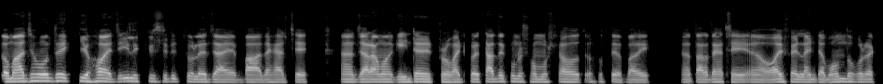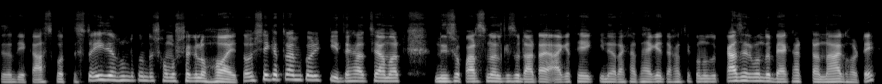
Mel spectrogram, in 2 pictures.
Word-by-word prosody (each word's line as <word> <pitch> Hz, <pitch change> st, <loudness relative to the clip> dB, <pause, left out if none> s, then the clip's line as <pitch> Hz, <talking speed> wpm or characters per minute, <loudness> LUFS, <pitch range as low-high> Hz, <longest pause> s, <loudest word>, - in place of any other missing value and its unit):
তো -, -, -6 dB
মাঝেমধ্যে 155 Hz, +2 st, +4 dB
কী 155 Hz, -, -1 dB
হয়? 145 Hz, -3 st, +6 dB
যে 135 Hz, -, -5 dB
ইলেকট্রিসিটি 140 Hz, -1 st, -3 dB
চলে 125 Hz, -2 st, +1 dB
যায় 110 Hz, -1 st, +2 dB, 0.2 s
বা, 110 Hz, -, +3 dB
দেখা 110 Hz, 0 st, -1 dB
যাচ্ছে 115 Hz, +1 st, -4 dB, 0.4 s
আ -, -, +2 dB
যারা 115 Hz, 0 st, +5 dB
আমাকে 120 Hz, -1 st, -1 dB
ইন্টারনেট 125 Hz, -2 st, +2 dB
প্রোভাইড 115 Hz, -1 st, 0 dB
করে, 120 Hz, -1 st, +1 dB
তাদের 130 Hz, +2 st, +2 dB
কোন 135 Hz, -1 st, -3 dB
সমস্যা 120 Hz, +1 st, -4 dB
হ -, -, +1 dB, 0.3 s
হতে 115 Hz, -1 st, -5 dB
পারে। 105 Hz, -1 st, -1 dB, 0.4 s
আ -, -, -4 dB
তারা 110 Hz, 0 st, +1 dB
দেখা 120 Hz, -1 st, +1 dB
যাচ্ছে 115 Hz, -, -4 dB, 0.2 s
অ -, -, -2 dB
ওয়াইফাই 120 Hz, +2 st, +1 dB
লাইনটা 115 Hz, 0 st, -1 dB
বন্ধ 130 Hz, +2 st, -1 dB
করে 125 Hz, -1 st, -3 dB
রাখতেছে। 115 Hz, 0 st, -7 dB
দিয়ে 110 Hz, -, -4 dB
কাজ 115 Hz, +2 st, 0 dB
করতেছে। 115 Hz, -1 st, -6 dB
তো -, -, +1 dB
এইযে 205 Hz, -1 st, +5 dB
এখন 190 Hz, +1 st, -1 dB, 0.2 s
যে -, -, -6 dB
সমস্যাগুলো 160 Hz, -1 st, 0 dB
হয়, 130 Hz, -5 st, +6 dB
তো -, -, 0 dB
সেক্ষেত্রে 225 Hz, 0 st, +2 dB
আমি 215 Hz, -, -2 dB
করি 205 Hz, -1 st, +3 dB
কি? 170 Hz, -, -3 dB
দেখা 155 Hz, +1 st, +1 dB
যাচ্ছে 155 Hz, +2 st, -4 dB
আমার 155 Hz, 0 st, +2 dB, 0.4 s
নিজস্ব 140 Hz, +3 st, +1 dB
পার্সোনাল 135 Hz, +2 st, +3 dB
কিছু 145 Hz, +1 st, -1 dB
ডাটা 120 Hz, +2 st, +2 dB, 0.2 s
আগে 125 Hz, +2 st, -1 dB
থেকেই 135 Hz, -1 st, +1 dB
কিনে 125 Hz, -1 st, -4 dB
রাখা 125 Hz, +2 st, -5 dB
থাকে। 125 Hz, +2 st, +1 dB
দেখা 120 Hz, +1 st, -5 dB
যাচ্ছে 130 Hz, +3 st, -12 dB
কোনো 135 Hz, 0 st, -2 dB
ক -, -, -3 dB
কাজের 170 Hz, +1 st, +7 dB
মধ্যে 155 Hz, -1 st, +2 dB
ব্যাঘাতটা 125 Hz, 0 st, 0 dB
না 125 Hz, -, +5 dB
ঘটে। 110 Hz, -3 st, -1 dB
130 Hz, 230 wpm, -22 LUFS, 120-150 Hz, 0.4 s, কাজের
